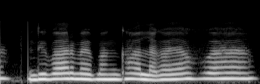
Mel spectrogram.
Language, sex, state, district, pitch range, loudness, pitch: Hindi, female, Jharkhand, Palamu, 235-265 Hz, -11 LUFS, 250 Hz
